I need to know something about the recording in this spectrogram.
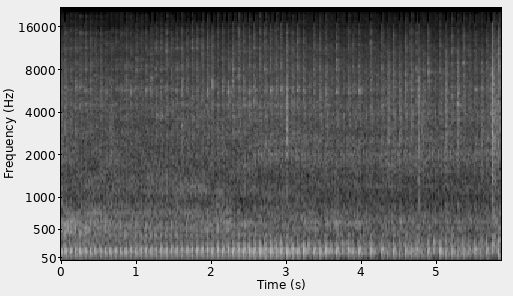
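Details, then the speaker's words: Ryobi RY80940B pressure washer with Honda GCV190 engine, made 2018, trash picked, first pull on choke: uneven, stumbling chugging; carburetor issue suspected, carb cleaning planned. "I think we have some carburation issues"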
